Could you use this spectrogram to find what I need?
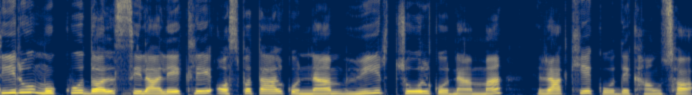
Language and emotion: Nepali, neutral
